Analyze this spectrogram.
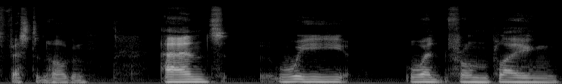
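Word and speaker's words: Westernhagen: was Weston Hagen spelt the W in English western Hagen but it's pronounced fest in Hagen and we went from playing mm C 2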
